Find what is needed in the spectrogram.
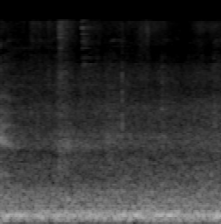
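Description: Steady low background hum of a large retail store, with a faint even hiss above it.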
